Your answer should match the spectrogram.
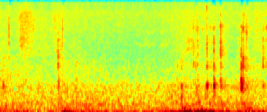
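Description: Soft, quick keystrokes tap on a computer keyboard while code is entered, a light, irregular clatter heard close and quiet with no talking.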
